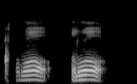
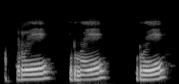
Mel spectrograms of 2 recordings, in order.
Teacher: yang tebal itu pangkal lidahnya naik ya Ini naik kemudian yang tipis itu tidak naik pangkal lidahnya jadi yang membedakan itu ya ketika mengucapkan huruf ro yang tebal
